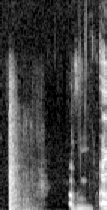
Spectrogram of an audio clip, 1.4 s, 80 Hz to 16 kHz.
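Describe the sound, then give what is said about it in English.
A Galaxy S10e phone without a case is knocked off and strikes a hard surface with one sharp thunk that rings briefly before fading, then people start talking right after. “I knocked my phone off the...”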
